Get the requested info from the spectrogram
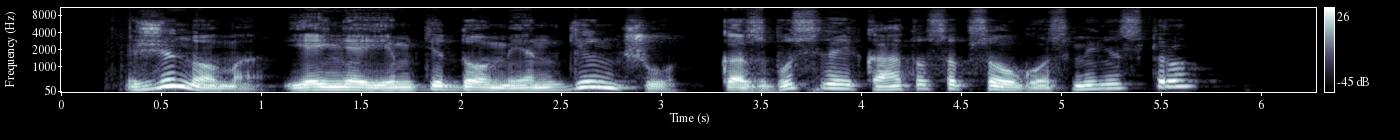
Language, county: Lithuanian, Utena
